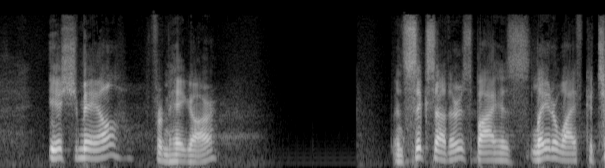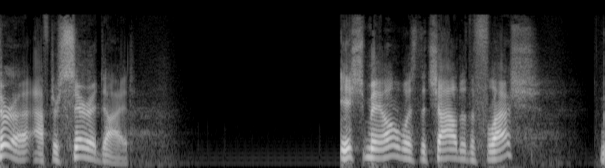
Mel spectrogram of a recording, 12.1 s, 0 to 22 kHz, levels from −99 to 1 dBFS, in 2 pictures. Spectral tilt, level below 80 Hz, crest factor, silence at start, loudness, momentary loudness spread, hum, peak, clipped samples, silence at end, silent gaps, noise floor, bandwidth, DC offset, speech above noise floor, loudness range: -4 dB/octave; -68 dBFS; 22 dB; 0.5 s; -27 LUFS; 11 LU; none; -6 dBFS; under 0.1%; 0 s; none; -83 dBFS; 16 kHz; under 0.1%; 56 dB; 4 LU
